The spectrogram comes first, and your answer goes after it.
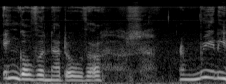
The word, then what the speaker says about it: Naddoðr: Old Icelandic is a protonically stressed language, like nearly all Germanic languages. Go on, say it again. Naddoðr.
